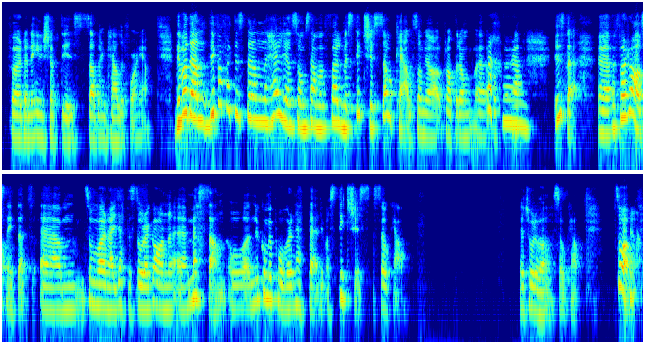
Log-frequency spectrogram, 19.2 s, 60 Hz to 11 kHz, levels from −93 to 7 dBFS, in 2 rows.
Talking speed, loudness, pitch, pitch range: 170 wpm, -31 LUFS, 205 Hz, 170-265 Hz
